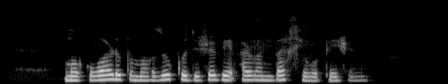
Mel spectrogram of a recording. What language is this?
Pashto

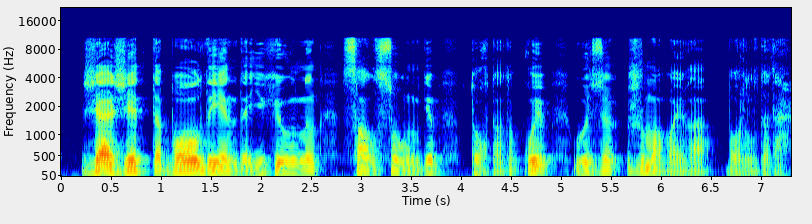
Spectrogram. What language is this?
Kazakh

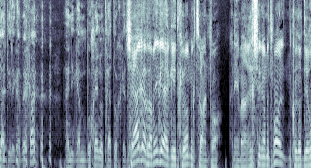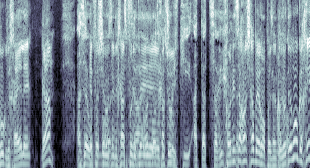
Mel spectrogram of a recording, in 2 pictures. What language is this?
Hebrew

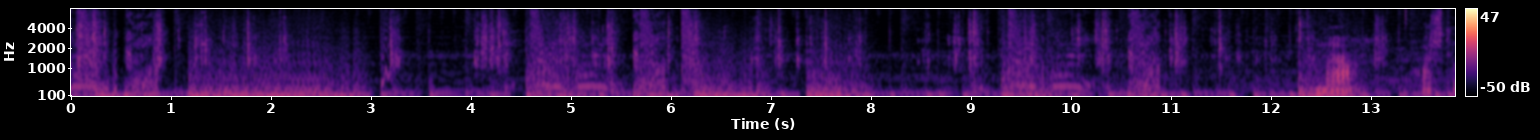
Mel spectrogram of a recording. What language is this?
Polish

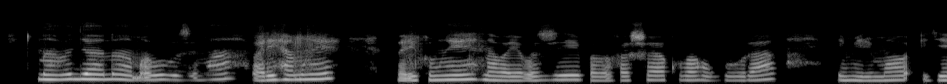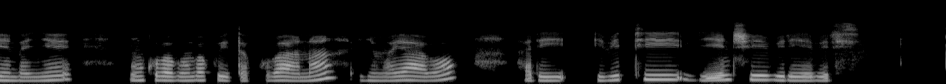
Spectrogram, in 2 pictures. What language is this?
Kinyarwanda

